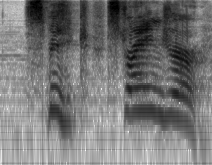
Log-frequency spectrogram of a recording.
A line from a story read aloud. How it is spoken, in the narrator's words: shrieked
